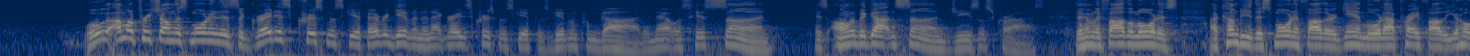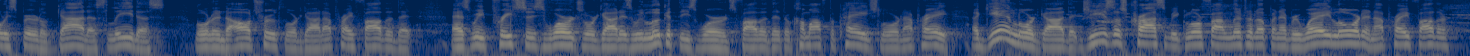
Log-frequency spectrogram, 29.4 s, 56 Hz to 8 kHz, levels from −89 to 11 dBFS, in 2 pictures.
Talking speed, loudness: 230 wpm, -39 LUFS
